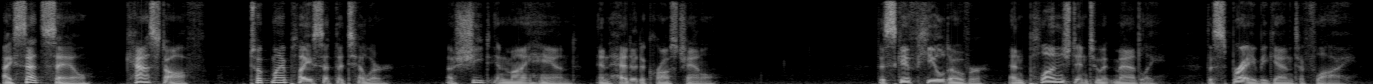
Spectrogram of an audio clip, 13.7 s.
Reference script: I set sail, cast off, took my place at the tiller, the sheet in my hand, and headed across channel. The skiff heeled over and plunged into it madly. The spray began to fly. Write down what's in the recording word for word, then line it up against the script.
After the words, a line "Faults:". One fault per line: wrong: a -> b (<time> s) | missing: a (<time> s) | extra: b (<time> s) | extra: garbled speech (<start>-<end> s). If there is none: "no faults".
I set sail, cast off, took my place at the tiller, a sheet in my hand, and headed across channel. The skiff heeled over and plunged into it madly. The spray began to fly.
Faults:
wrong: the -> a (4.5 s)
